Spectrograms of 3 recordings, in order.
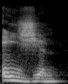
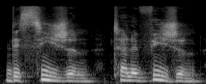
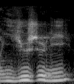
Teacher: Et là, vous remarquez aussi une singularité dans la prononciation sur ces mots-là, Asia et Asian. Vous avez le S qui se prononce comme un je. Alors ça, on le retrouve dans certains mots, comme tous les mots qui finissent par S-I-O-N.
